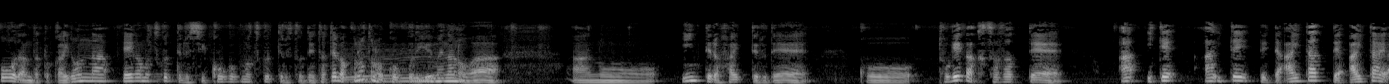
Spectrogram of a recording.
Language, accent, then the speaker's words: Japanese; Tokyo, Japan; born there; 僕は結構、まあ、一応東京隅っこ生まれだけど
